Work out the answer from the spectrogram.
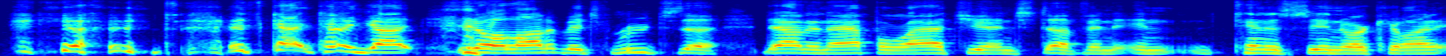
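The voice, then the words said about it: Southern US (Tennessee) accent. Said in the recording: “I grew up in down south. That's why I have such a charming accent.”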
